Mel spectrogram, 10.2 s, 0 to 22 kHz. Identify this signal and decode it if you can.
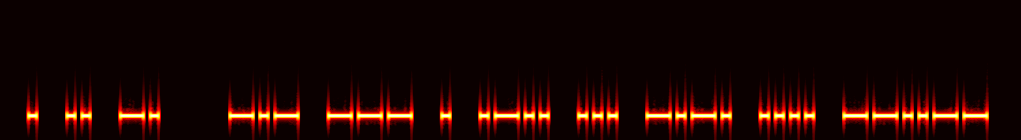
Morse code, heard as a keyed tone, about 16 wpm, 700 Hz. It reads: EIN KOELSCH,
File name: Morsekurs / Witze / Witz 10.Dezember 2019, 70 F80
